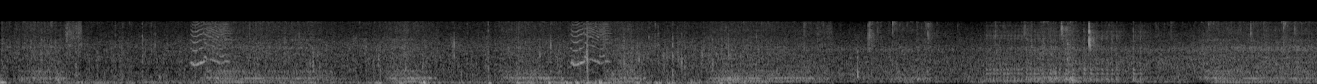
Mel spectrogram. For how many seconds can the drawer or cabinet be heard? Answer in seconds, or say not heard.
3 s.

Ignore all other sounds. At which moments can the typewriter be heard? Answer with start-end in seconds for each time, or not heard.
not heard.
